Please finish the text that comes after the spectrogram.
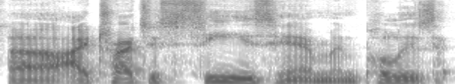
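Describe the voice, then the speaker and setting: A man's voice: fairly low pitch, animated, moderate pace, bright, forceful tone. A man playing a tabletop roleplaying game, casually asking questions and stating what his character does. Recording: background music.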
